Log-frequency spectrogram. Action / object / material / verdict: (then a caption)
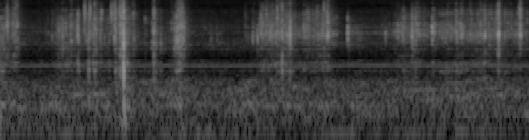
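scrape / sequin-covered pouch / plastic sequins / none. Long nails scratch across and flip the reversible plastic sequins on a small zippered BH Cosmetics pouch, just taken out of the box. The result is bright, crinkly rustling in uneven bursts, broken by sharp, quick clicks and short quiet gaps, with almost no low end.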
